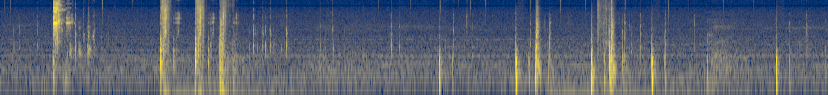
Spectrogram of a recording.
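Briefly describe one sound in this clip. Blocks are placed with short, soft knocks, now and then.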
